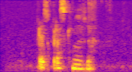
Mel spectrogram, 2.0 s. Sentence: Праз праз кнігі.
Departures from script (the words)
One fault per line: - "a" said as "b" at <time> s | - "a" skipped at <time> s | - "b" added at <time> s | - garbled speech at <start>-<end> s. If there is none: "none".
none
